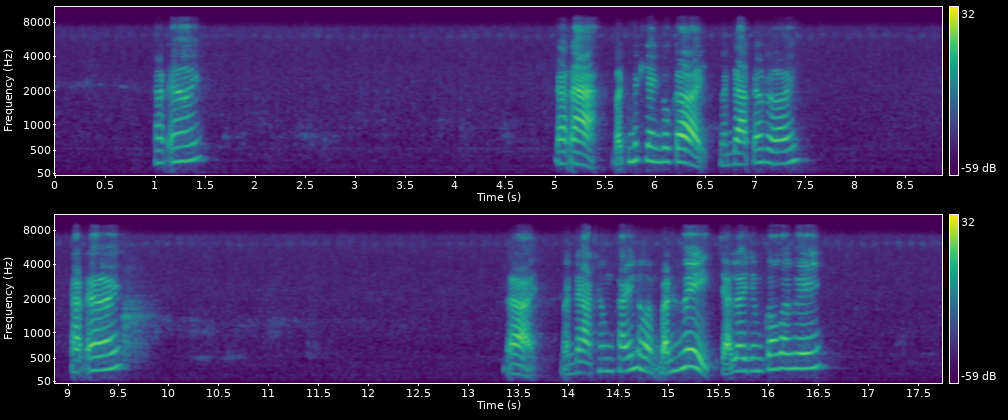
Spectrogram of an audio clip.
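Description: A woman speaks in short phrases over an online call.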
